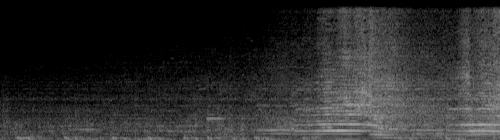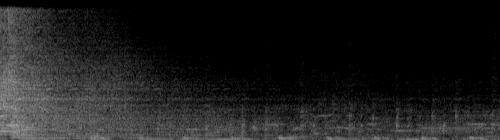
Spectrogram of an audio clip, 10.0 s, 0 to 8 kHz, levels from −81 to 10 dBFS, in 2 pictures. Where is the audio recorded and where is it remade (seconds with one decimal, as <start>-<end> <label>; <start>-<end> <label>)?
0.0-8.1 remade; 8.1-8.8 recorded; 8.8-10.0 remade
